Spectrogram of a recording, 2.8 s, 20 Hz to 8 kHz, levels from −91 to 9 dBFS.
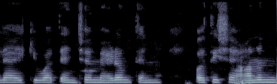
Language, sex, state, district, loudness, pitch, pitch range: Marathi, female, Maharashtra, Dhule, -30 LUFS, 215 Hz, 210-220 Hz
